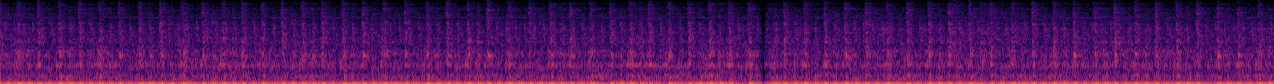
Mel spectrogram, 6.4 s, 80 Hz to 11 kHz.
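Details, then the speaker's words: 1976 Volkswagen Westfalia bus, air-cooled type 4 flat-four with newly fitted dual Weber 40 IDF carbs (no chokes), cold start, accelerator pumps still needing tweaking: even, steady low idle with smooth regular beat, no knocks or misses; idling cleanly. "cold start again idf's do not have chokes so we're gonna fire it up and I still need to tweak the accelerator pumps a little bit"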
